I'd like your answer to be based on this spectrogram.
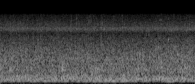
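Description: A small river rushing over stones in the forests of Yakushima, close and loud, a dense unbroken hiss of flowing water with no voices.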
